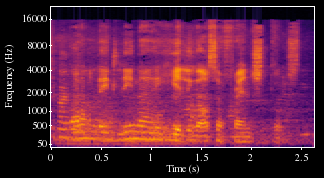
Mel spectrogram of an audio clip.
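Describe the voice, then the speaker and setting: A man's voice: fairly high pitch, animated, fairly quick. A young Filipino man with a Filipino accent, chatting playfully as he narrates a casual travel vlog. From Philippines. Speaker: travel vlogger.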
